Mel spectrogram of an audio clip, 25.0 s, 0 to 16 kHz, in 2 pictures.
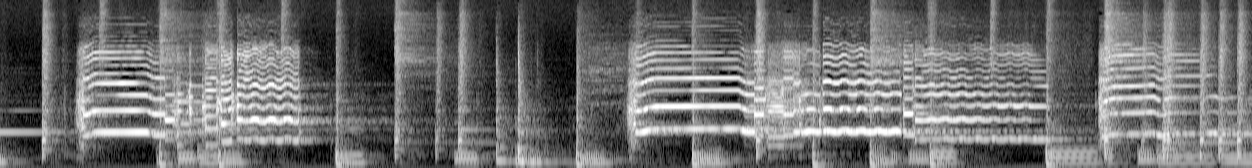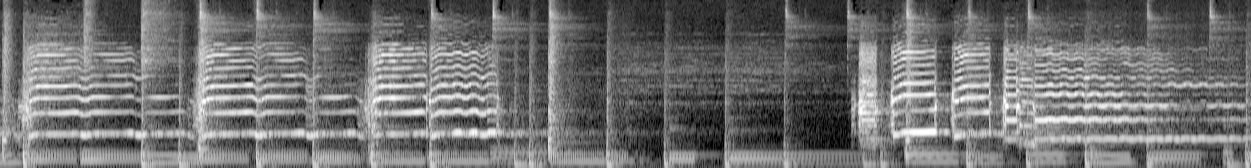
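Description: Blues-rock trio playing live: an electric guitar solo of notes bent up and held with a wide vibrato, in short repeated phrases, over bass guitar and drums. The guitar drops out for a moment around 10 s and near 19–21 s, leaving bass and drums.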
